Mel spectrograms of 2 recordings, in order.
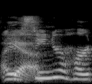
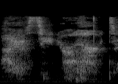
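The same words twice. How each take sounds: First: It is said in a plain, normal speaking voice. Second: It is said in a put-on, whispery, eerie voice.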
